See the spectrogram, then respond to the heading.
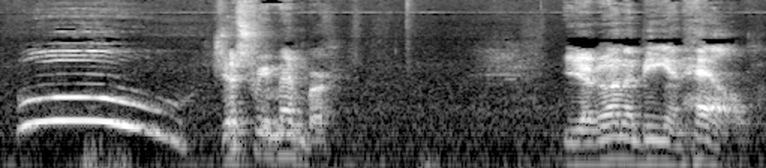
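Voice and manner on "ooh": mock gasp. Mock warning.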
